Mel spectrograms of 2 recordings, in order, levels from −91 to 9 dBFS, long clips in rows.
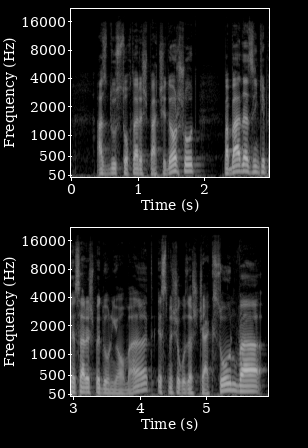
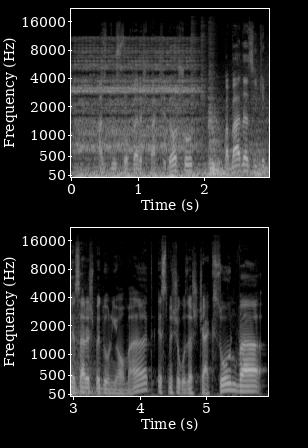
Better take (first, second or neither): first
